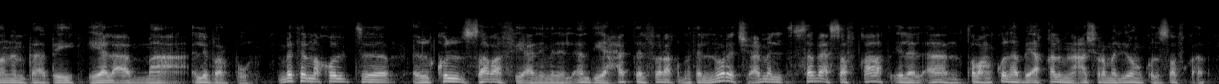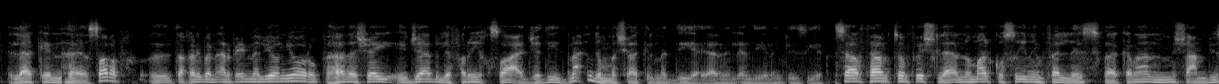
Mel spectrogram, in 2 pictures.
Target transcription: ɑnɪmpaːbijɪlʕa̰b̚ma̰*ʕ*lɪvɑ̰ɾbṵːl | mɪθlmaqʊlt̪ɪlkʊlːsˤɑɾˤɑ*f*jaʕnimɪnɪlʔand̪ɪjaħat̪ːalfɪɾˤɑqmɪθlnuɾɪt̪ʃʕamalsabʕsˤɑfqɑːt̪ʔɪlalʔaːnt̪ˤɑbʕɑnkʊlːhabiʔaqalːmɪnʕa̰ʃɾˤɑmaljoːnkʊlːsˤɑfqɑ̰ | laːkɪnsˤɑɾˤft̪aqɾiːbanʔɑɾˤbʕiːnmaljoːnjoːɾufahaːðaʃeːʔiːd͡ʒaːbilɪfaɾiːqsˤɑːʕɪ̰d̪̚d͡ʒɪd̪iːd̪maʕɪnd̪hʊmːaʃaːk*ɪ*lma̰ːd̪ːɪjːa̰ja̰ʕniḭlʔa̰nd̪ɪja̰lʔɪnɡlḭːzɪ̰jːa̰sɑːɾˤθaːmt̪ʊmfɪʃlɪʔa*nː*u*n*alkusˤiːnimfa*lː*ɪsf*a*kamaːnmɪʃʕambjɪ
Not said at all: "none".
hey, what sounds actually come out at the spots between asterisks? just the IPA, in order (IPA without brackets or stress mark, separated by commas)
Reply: ʕ, f, ɪ, nː, m, lː, a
